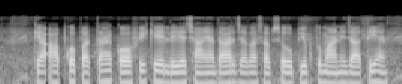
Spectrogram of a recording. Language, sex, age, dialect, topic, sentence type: Hindi, male, 31-35, Kanauji Braj Bhasha, agriculture, statement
